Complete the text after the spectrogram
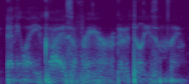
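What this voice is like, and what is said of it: Whispering. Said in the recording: “I'm like whispering now.”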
